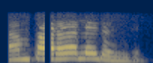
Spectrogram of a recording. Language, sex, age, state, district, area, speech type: Telugu, female, 60+, Andhra Pradesh, Konaseema, rural, conversation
